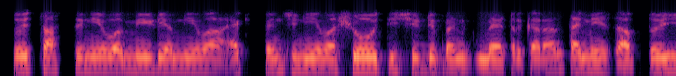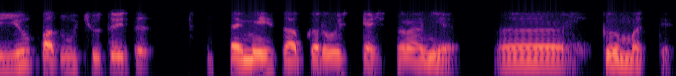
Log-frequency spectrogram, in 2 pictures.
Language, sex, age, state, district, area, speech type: Kashmiri, male, 30-45, Jammu and Kashmir, Pulwama, urban, conversation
